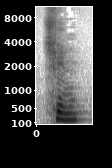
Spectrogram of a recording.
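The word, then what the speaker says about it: 亲: on an intimate level this combination is pronounced first tone chin and is used in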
